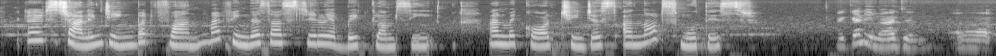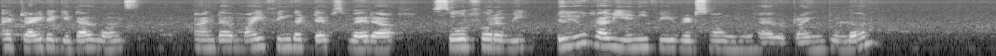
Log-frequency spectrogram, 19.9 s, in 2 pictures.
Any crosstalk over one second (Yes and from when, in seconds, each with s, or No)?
No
